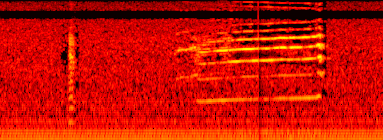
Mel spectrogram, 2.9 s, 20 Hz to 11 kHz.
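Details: One Peregrine falcon, ringed 8BS, at Orlen in Płock on 22 March 2021 at 14:39. A single click comes first, then one nasal, rising, strongly harmonic call lasting about a second against a low steady hum.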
